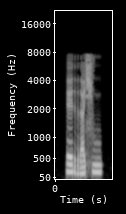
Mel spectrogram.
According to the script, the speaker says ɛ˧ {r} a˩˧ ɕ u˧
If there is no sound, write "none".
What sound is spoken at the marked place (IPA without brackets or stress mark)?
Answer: r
